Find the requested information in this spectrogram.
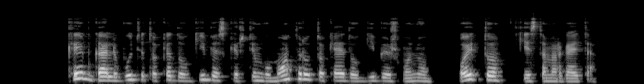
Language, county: Lithuanian, Marijampolė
